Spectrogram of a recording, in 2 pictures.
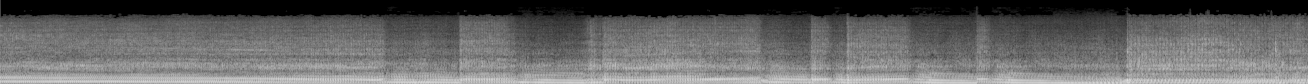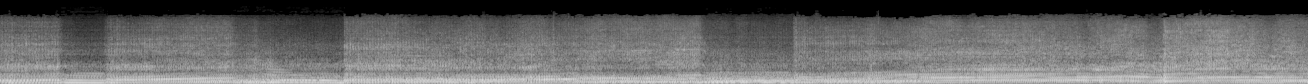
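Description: Engines of two demolition-derby cars, a Buick and a Saturn, revving hard and unevenly, their pitch rising and falling again and again as the cars shove against each other.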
